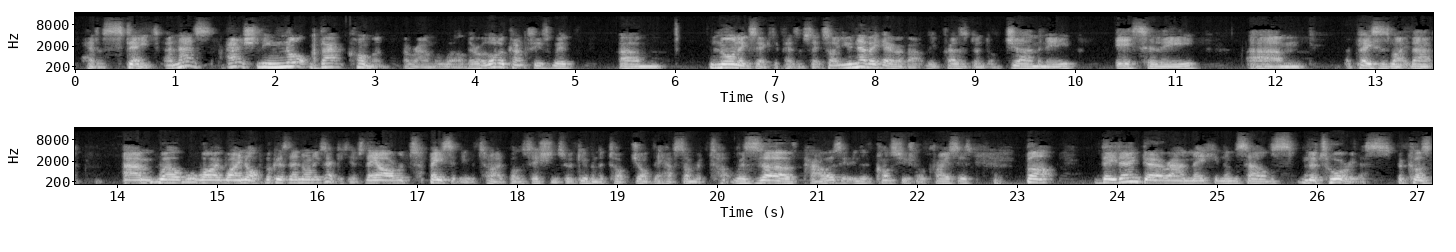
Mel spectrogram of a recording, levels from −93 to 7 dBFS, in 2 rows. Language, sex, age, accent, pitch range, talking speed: English, male, 40-59, British, 110-155 Hz, 165 wpm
